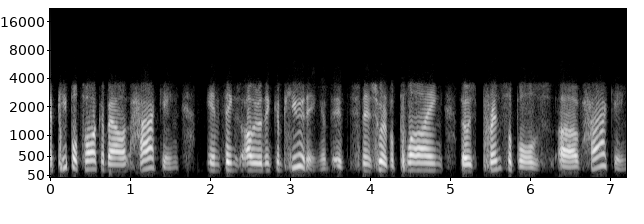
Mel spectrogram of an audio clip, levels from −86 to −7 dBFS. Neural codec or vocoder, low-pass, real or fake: none; 7.2 kHz; real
